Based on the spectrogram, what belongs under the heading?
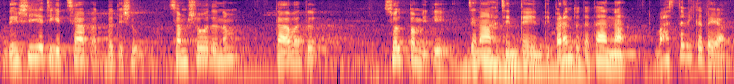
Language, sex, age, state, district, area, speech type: Sanskrit, male, 30-45, Kerala, Ernakulam, rural, spontaneous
